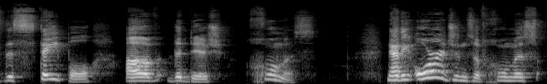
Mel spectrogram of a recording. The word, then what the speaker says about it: hummus: Now, some of you will call it hummus, but it's pronounced hummus.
